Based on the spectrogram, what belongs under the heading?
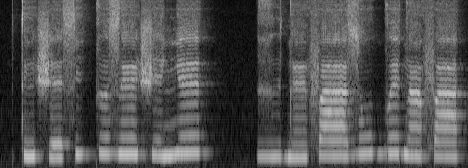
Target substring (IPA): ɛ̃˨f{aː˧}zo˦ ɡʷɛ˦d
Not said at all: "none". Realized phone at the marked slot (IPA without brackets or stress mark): aː˧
